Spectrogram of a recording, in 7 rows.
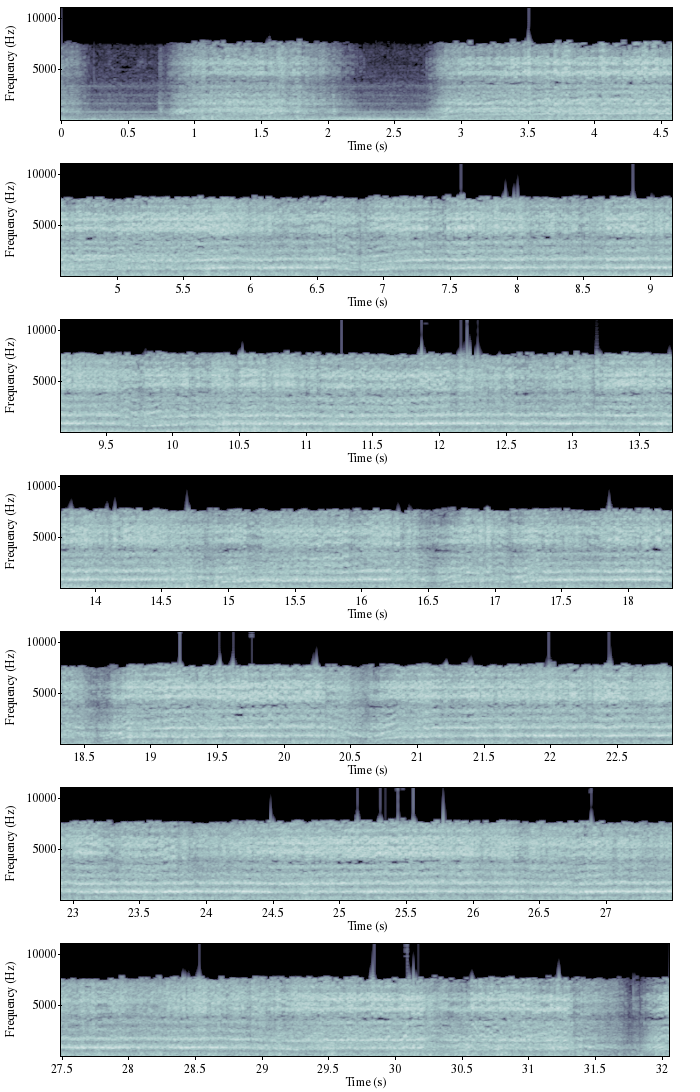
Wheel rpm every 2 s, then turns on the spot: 50, 70, 170, 200, 230, 210, 230, 200, 150, 150, 180, 220, 230, 230, 220, 130.
none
